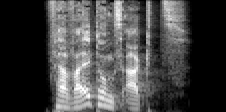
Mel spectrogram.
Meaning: genitive singular of Verwaltungsakt
- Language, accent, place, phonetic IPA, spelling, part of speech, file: German, Germany, Berlin, [fɛɐ̯ˈvaltʊŋsˌʔakt͡s], Verwaltungsakts, noun, De-Verwaltungsakts.ogg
